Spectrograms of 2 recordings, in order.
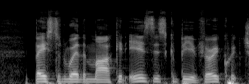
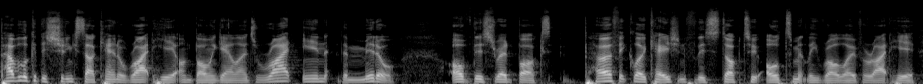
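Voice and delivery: ordinary delivery

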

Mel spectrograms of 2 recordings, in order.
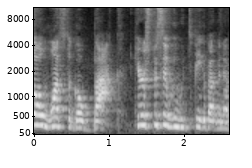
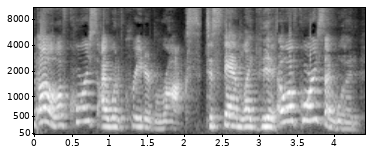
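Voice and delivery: slow, louder, self-satisfied know-it-all voice; mock smugness; 5 dB louder, slower than usual. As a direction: drawl it like it's obvious. Mocking smug know-it-all.

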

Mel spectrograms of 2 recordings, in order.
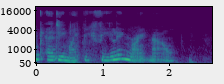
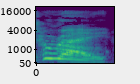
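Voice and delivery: loud, raised bear hooray; bellowed cheer; 5 semitones higher, 11 dB louder than usual. A narrator's reading. Hungry bear cheers at the food, bellowing. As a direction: bellow it out in delight. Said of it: "he bellowed".

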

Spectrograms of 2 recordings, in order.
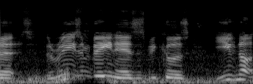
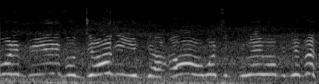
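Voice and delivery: put-on high, sing-song baby talk to a dog; silly baby voice. Mocking dog owners cooing at a puppy in silly baby talk. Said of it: "all this silly little voice".

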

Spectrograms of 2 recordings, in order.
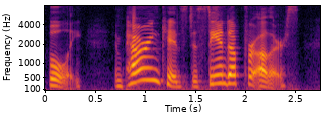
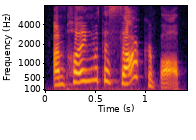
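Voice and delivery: higher-pitched testy retort; snapping; 6 semitones higher, 4 dB louder than usual. A narrator's reading. Pete to Ruby questioning him, higher snappy retort. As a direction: snap back, pitched up. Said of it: "Pete snapped".

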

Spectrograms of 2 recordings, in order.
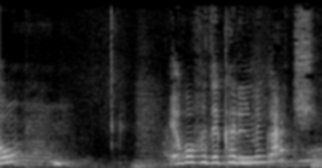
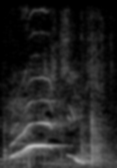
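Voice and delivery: shocked; 12 semitones higher than usual. Pretend. Girl shocked by what she saw, high disgusted cry. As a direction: recoil in horror.

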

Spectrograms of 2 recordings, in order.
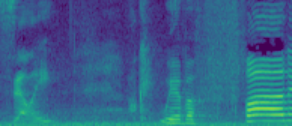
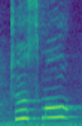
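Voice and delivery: much higher, asking; rising question; 4 dB louder than usual. Acted. Teacher asks the children if the studio fits, high question. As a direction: wonder if it fits.

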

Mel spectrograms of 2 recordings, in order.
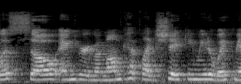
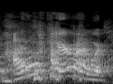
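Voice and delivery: higher, laughing through a bratty retort; laughing bratty reply; 6 semitones higher than usual. Retold or imitated. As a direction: toss it off with a laugh, pitched up.

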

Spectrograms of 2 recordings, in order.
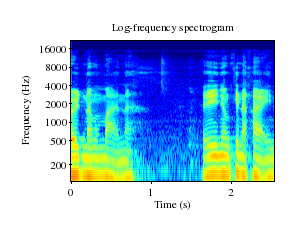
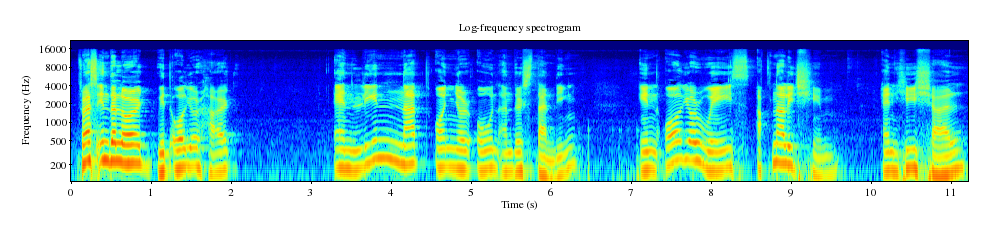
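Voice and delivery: scripture reading; 3 semitones higher, 3 dB louder, slower than usual. Acted.

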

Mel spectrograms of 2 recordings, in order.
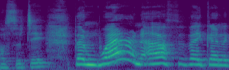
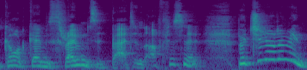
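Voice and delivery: ordinary talk, nothing marked

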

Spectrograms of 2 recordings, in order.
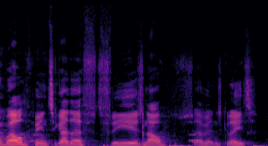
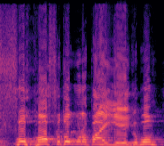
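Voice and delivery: much louder, higher furious shout; Tony telling the seller off, yelling furiously; angry yell; 5 semitones higher, 14 dB louder than usual. Retold or imitated. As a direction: blow up at him. Tony loses his temper.

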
